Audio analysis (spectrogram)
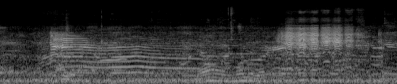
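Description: Goats bleat repeatedly at a livestock market, wavering calls layered over a busy crowd of people talking nearby.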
